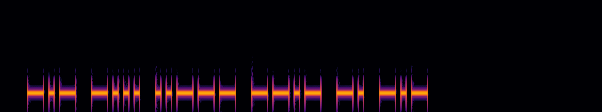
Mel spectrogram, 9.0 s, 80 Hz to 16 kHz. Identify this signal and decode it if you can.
Morse code, heard as a keyed tone, about 15 wpm, 700 Hz. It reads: KB2QNK
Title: USA Call Signs - 6 Characters - Repeated 3x - 15wpm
